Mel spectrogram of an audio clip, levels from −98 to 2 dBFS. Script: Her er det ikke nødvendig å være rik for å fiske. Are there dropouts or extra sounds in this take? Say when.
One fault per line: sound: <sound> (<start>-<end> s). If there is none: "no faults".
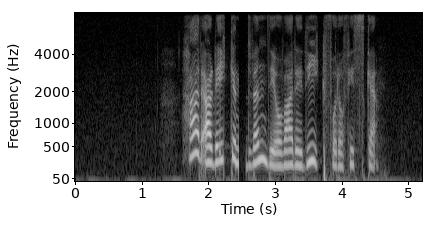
sound: dropout (2.4-2.6 s)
